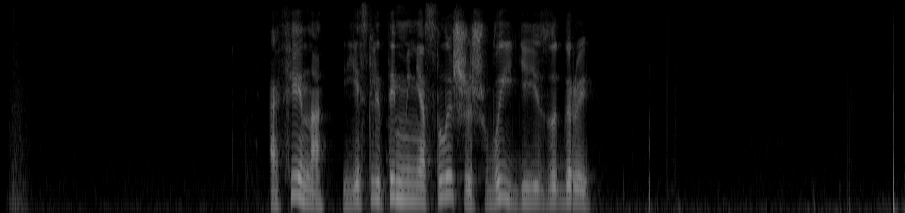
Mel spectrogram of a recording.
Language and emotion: Russian, angry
